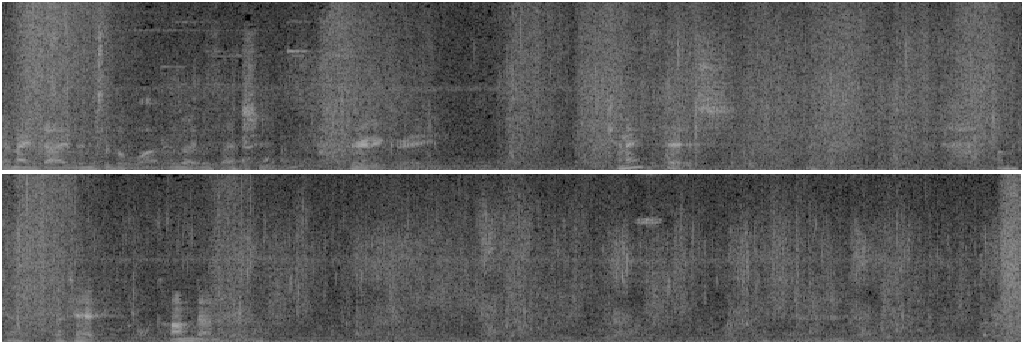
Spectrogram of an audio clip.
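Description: Water splashes as a game character swims.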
